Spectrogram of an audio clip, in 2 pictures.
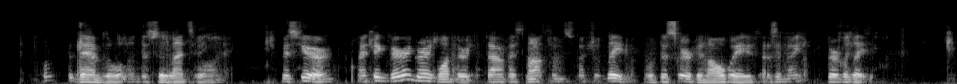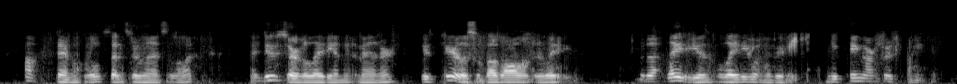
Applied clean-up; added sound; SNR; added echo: neural mask model DeepFilterNet 3.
